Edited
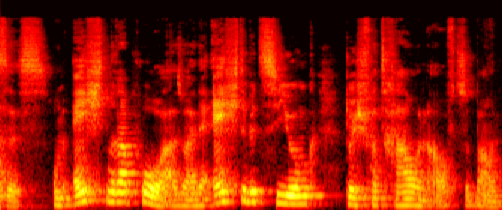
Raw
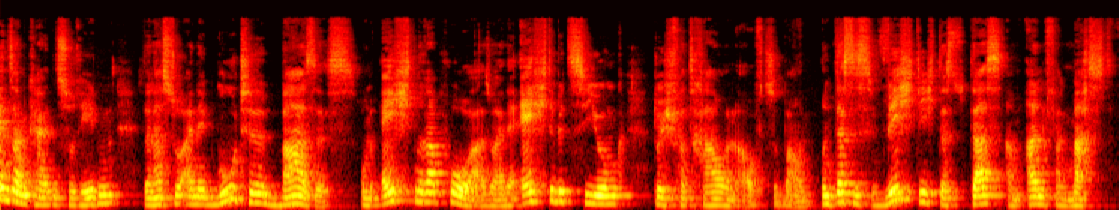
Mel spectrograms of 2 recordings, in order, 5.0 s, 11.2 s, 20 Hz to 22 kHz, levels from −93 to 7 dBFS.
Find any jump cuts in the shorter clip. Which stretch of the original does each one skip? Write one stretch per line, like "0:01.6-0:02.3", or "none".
none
